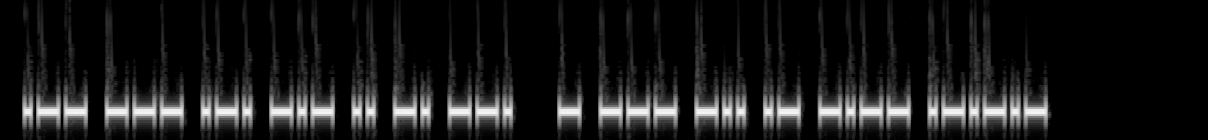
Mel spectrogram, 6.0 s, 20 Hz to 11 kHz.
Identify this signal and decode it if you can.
Morse code, heard as a keyed tone, about 36 wpm, 700 Hz. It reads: WORKING TODAY.
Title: Sentences from Top 1000 Words - Review Part 4 - 35wpm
